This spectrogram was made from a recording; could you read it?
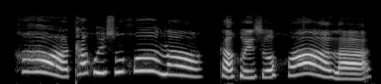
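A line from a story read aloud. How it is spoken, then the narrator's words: Calling out. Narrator (Chinese): 卡门叫道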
